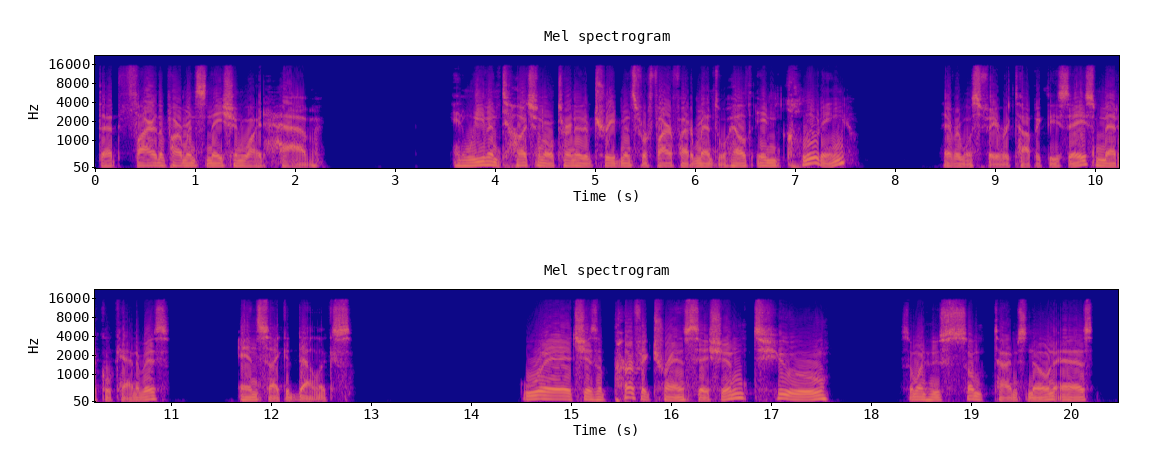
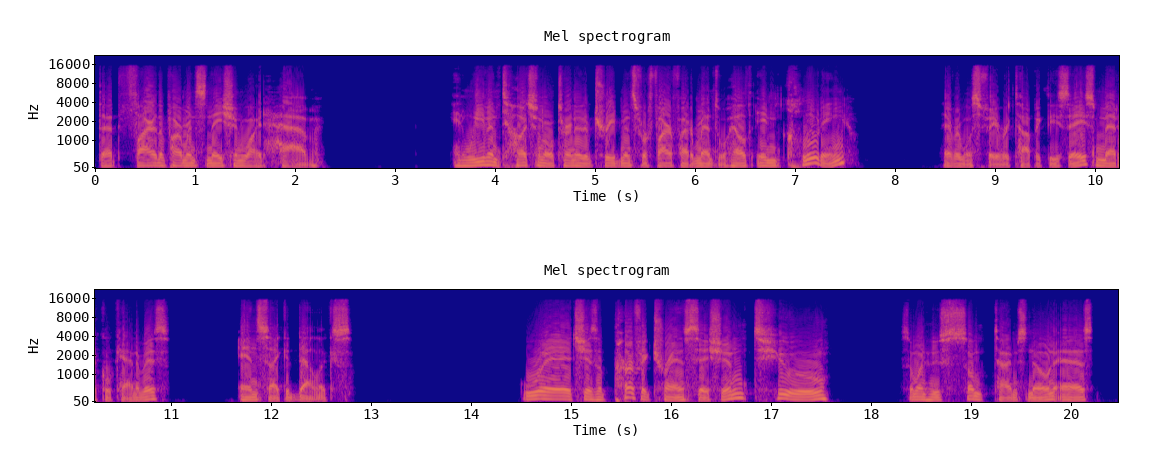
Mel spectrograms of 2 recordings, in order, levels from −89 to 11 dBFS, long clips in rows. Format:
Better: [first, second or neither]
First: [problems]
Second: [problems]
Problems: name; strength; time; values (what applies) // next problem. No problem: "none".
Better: neither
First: distortion; heavy; 10% of the sound clipped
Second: distortion; heavy; 10% of the sound clipped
